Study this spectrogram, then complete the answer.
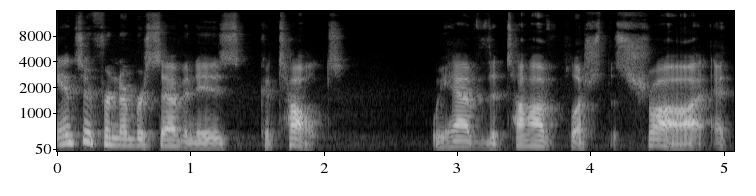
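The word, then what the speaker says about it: קָטַלְתְּ: to number seven answer for number seven is katalt we have the tav plus the straw at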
